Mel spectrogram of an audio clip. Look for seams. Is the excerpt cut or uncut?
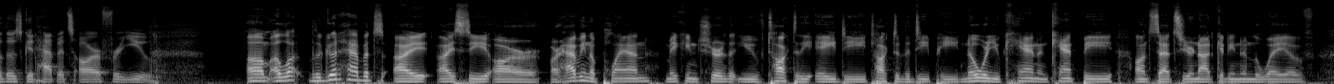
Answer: uncut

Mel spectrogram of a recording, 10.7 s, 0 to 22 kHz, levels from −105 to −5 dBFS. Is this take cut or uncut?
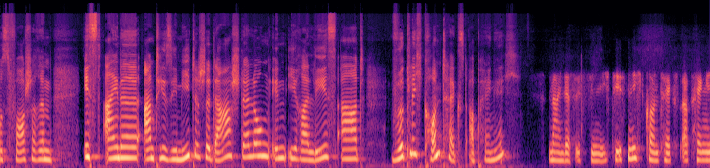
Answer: uncut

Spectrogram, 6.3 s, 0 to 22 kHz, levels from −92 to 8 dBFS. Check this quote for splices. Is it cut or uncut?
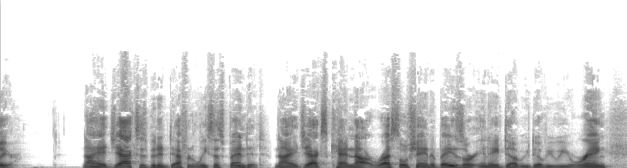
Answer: cut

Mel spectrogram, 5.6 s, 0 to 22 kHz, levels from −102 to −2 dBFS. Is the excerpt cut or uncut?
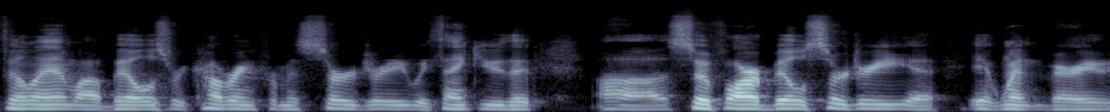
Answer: uncut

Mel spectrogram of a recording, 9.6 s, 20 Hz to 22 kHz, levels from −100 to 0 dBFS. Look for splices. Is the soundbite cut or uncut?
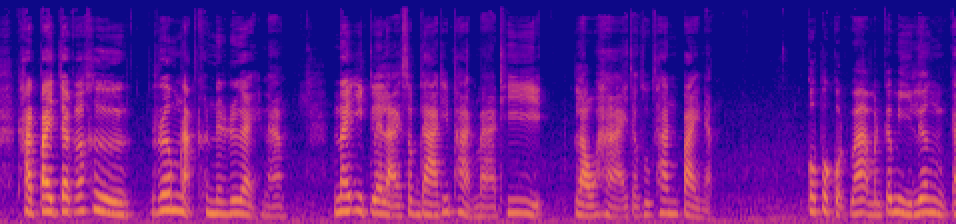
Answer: uncut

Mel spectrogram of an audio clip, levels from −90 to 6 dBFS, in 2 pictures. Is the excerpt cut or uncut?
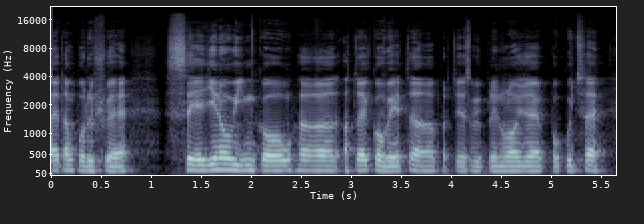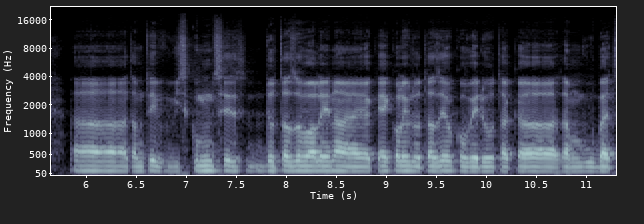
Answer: cut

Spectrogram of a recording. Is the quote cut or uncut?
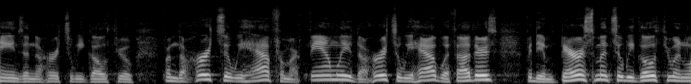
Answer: uncut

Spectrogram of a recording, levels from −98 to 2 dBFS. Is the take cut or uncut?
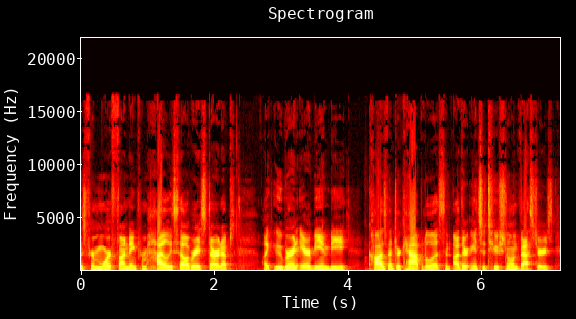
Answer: uncut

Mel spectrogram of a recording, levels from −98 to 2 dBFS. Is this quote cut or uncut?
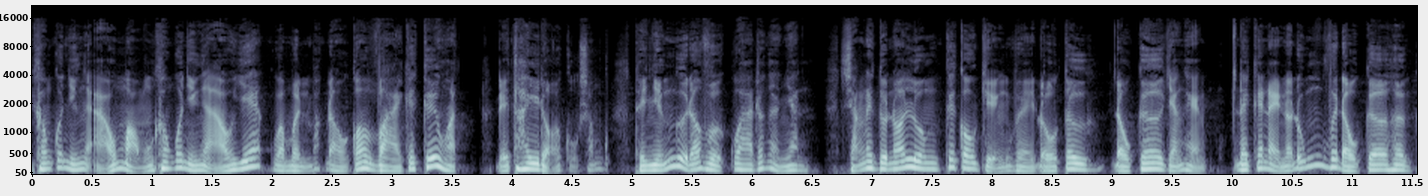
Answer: cut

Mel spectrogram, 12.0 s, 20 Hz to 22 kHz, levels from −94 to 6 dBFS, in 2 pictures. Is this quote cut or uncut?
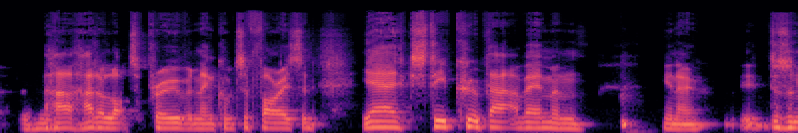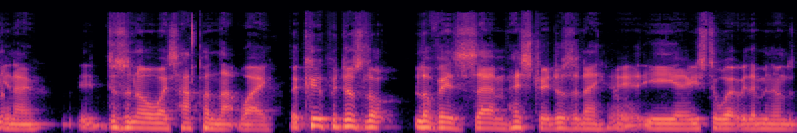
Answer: cut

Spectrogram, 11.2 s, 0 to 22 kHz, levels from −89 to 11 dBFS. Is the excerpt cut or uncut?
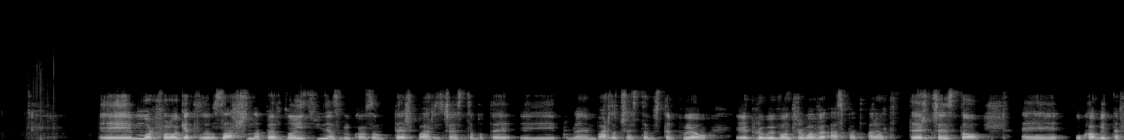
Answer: cut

